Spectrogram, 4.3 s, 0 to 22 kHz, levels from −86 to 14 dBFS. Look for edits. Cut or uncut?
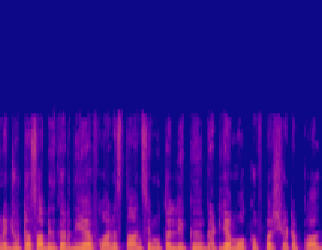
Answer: uncut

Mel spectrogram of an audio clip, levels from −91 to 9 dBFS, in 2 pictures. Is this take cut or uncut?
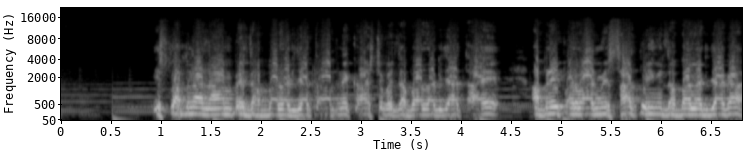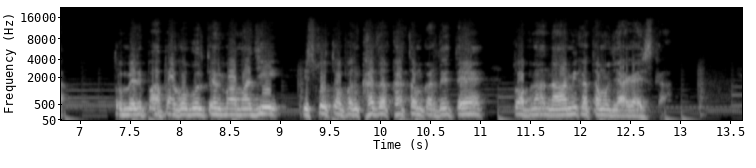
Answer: uncut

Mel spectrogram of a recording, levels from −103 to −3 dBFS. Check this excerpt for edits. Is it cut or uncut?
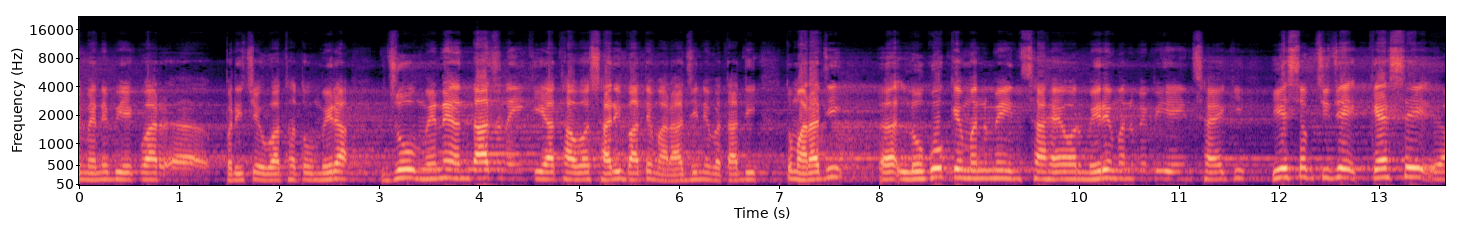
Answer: uncut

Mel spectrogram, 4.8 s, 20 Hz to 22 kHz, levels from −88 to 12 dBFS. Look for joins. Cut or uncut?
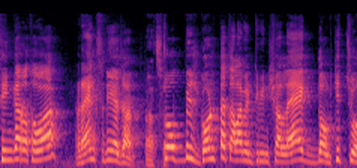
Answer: uncut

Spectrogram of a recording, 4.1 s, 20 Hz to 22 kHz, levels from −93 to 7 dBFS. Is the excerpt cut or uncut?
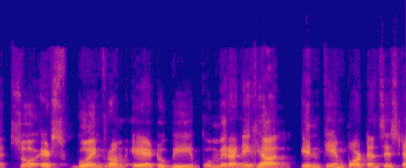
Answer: cut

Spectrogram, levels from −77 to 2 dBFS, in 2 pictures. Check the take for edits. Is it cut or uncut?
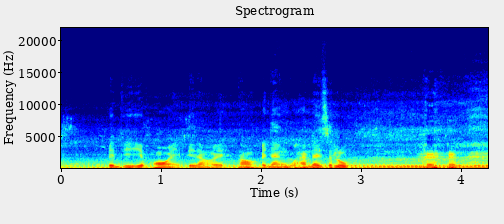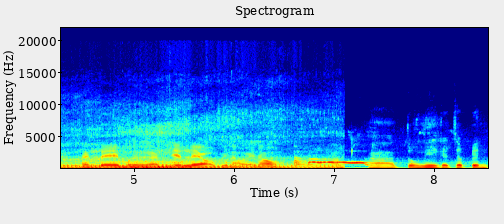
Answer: cut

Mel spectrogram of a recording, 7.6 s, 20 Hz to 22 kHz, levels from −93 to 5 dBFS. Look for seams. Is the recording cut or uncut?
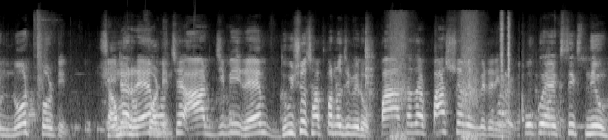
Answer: cut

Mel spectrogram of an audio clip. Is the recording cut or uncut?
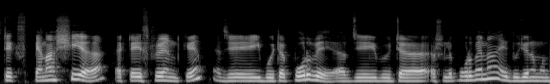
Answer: cut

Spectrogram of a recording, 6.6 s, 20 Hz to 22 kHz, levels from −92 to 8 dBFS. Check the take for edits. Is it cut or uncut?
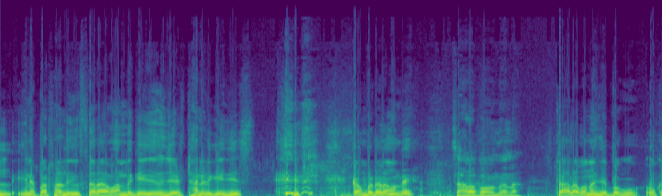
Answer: uncut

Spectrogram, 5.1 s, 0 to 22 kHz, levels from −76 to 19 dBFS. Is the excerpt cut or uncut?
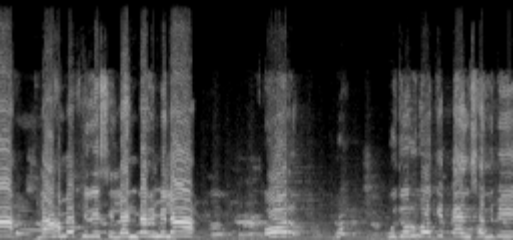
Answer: uncut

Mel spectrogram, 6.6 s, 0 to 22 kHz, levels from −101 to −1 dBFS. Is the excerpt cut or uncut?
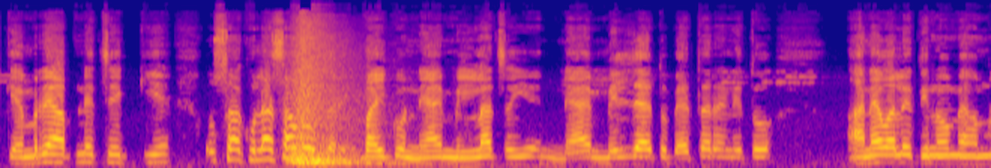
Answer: cut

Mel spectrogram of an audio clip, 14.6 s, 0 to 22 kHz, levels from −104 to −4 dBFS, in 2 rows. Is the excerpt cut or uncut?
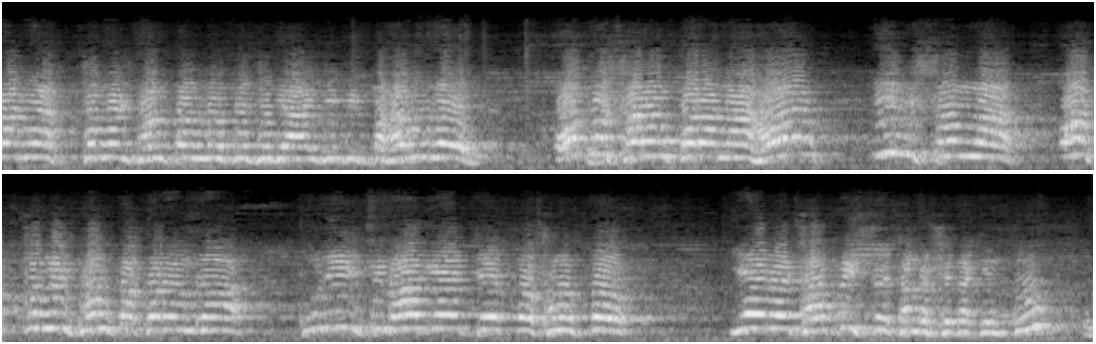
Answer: uncut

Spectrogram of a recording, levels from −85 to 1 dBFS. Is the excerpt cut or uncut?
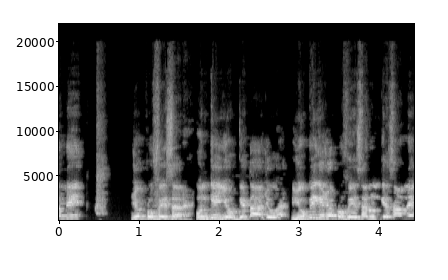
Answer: cut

